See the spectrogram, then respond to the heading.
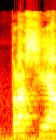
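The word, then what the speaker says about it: Prussia: Powers Britain, Austria, रसिया, प्रसिया बोलते हैं या प्रसा बोलते हैं, दोनों बोलते हैं, जो बोलना है बोल दीजिए, एक ही बात है, बट एक्चुअल प्रोनाउंसिएशन प्रसा होता है।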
